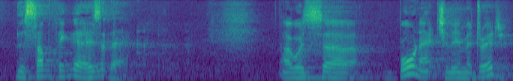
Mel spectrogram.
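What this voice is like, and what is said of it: British accent with South African tinge. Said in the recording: “my British accent ... it's not quite the Queen's English ... you're South African”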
